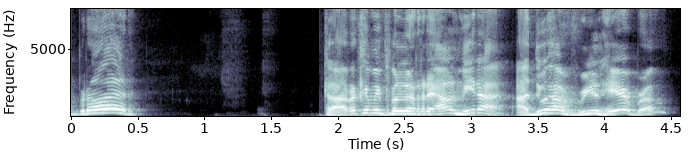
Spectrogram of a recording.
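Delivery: high, loud indignant protest; defensive and amused; emphatic insistence. Real, not acted. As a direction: laugh it off while insisting. Insists his hair is real.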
